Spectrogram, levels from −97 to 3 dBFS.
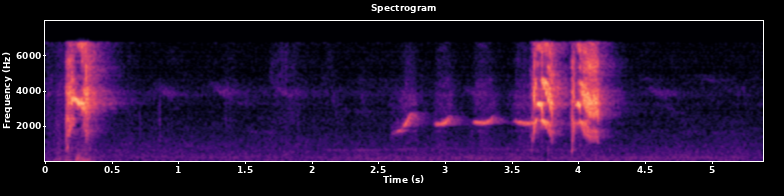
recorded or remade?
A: remade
